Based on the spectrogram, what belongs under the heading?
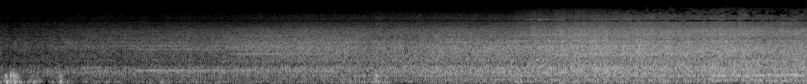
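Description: Passenger train hauled by a PKP SU45 diesel locomotive rolling past. The rail and wheel noise grows steadily louder as the double-deck coaches go by. There are a few low thumps in the first second.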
